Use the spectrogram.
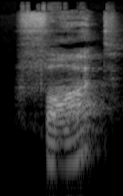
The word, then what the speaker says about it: fought: Fight, fought, fought. Again, just 3 sounds. F, A, T.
